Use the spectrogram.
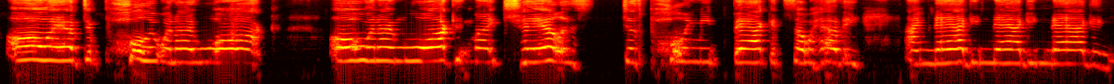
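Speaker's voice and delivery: high, loud whiny moaning dragon; complaining dragon. Acted. Teacher voices Debbie the dragon complaining, high loud whine. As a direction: moan and whine like a dragon dragging her heavy tail. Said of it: "Debbie the dragon was complaining all the time".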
